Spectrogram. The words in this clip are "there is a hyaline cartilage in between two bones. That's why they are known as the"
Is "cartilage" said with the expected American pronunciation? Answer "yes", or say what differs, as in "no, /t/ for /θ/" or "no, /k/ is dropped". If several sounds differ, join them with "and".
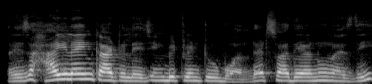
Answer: yes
